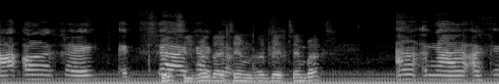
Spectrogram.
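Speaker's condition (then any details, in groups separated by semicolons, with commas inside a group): Jaw cancer surgery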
